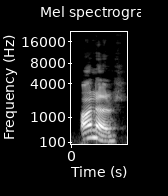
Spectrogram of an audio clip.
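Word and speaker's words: honour: एच जो है silent है, हम प्रोनाउंस करेंगे कहाँ से, ओ से, ऑनेस्ट, ऑनेस्ट ईमानदार। ऑनर, ऑनर मीन इज्जत।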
